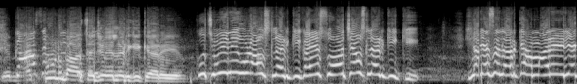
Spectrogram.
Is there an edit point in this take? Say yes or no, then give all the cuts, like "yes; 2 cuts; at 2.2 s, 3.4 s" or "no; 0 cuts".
no; 0 cuts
